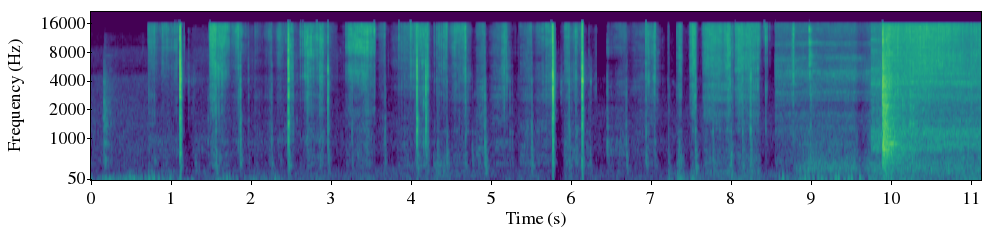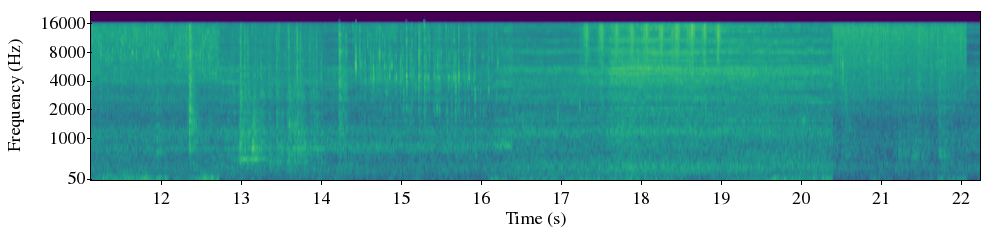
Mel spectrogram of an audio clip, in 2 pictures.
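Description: Scattered clicks and knocks for about the first nine seconds. Then, about ten seconds in, a sudden loud sizzle starts as butter meets a hot stainless steel pan, and it carries on as a steady frying sizzle while cubed sweet potatoes cook in the butter and are turned with tongs.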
